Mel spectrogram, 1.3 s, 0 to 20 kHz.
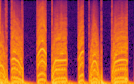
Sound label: scratch; E-MU Formula 4000 Series Vol. 1; Hip Hop Nation; Bonus Perk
